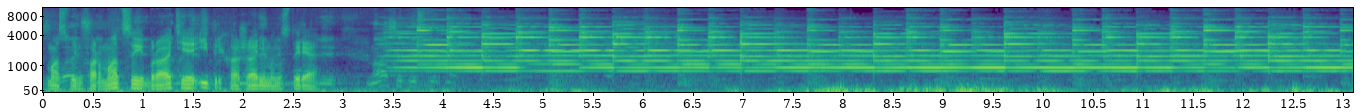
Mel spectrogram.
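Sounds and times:
speech: 0:00.0 - 0:03.8
bells of a bell-ringers' school training belfry at a monastery ringing: 0:03.3 - 0:13.0.

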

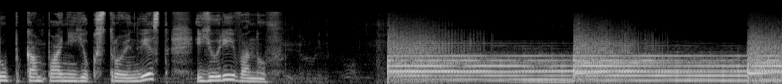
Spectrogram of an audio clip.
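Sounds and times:
speech: 0:00.0 - 0:03.0
large newly consecrated church bell struck after a church service: 0:03.8 - 0:07.8.

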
